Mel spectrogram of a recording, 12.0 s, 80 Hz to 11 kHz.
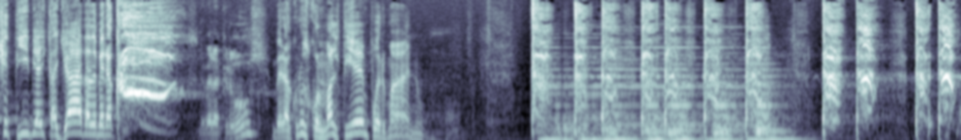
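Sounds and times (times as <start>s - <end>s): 
speech: 0.0s - 1.9s, 2.5s - 5.4s
harsh rough coughing during a comedy routine: 6.6s - 12.0s.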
